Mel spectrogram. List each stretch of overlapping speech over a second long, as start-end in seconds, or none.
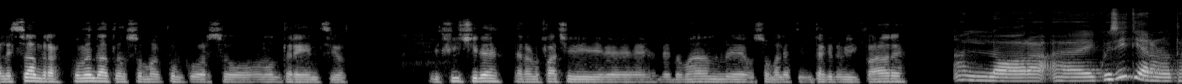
none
